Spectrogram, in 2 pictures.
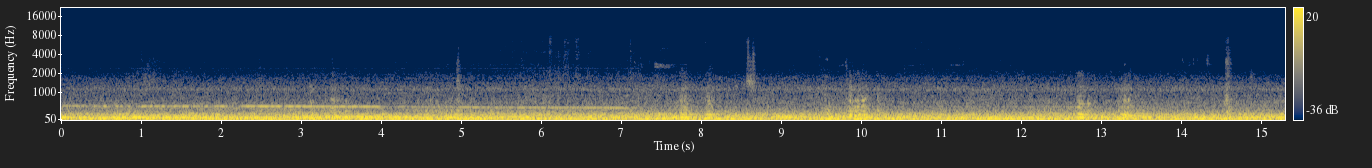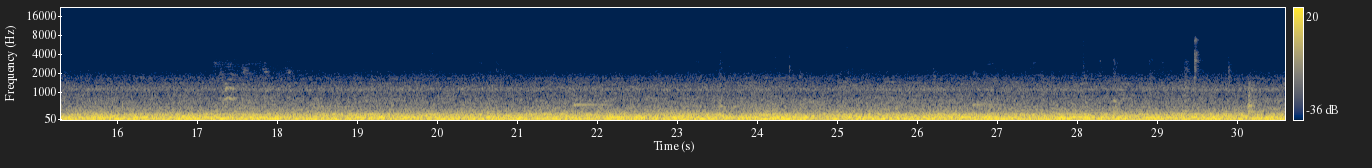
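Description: Cabin sound of an E7-series Shinkansen car drawing to a stop at a platform and then standing: a steady low rumble and hum, with a faint whine falling slowly in pitch over the first several seconds, and a few light clicks.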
